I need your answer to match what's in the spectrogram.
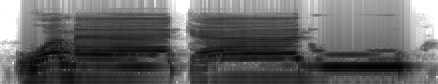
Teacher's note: میں نے وما میم کو لمبا کیا، کیوں؟ اس کے ساتھ الف مدہ ہے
